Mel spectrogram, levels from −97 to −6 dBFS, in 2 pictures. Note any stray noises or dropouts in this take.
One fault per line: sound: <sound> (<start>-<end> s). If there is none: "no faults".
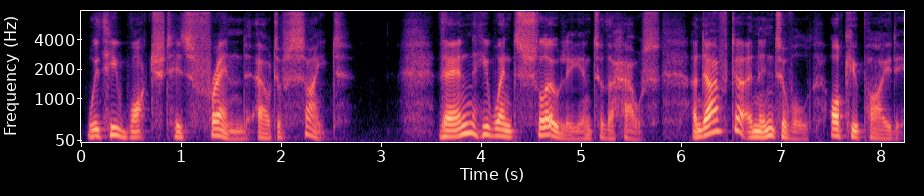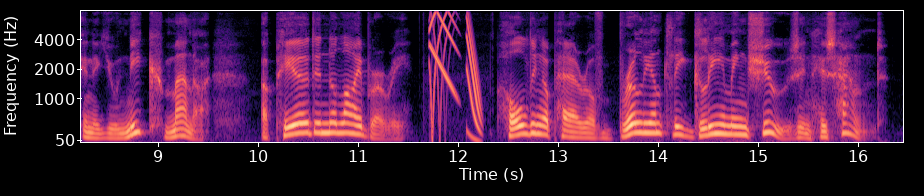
sound: chirp (11.7-12.3 s)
